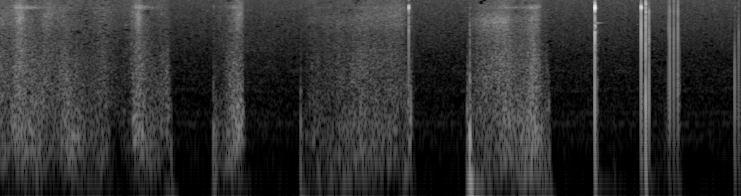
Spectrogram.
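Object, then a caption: Metal condenser microphone body. Long nails tap and scratch the metal caps and upper bodies of two slim cylindrical metal condenser microphones. Dull, bass-heavy rubbing bursts alternate with brief pauses, then give way to a few sharp, bright taps near the end.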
